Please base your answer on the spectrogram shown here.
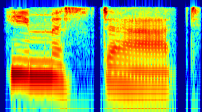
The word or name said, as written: hemostat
